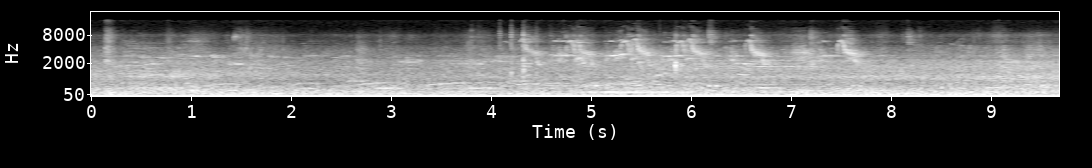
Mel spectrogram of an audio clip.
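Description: Birds calling, with a run of short, high, falling chirps about halfway through, over a steady low background rumble.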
